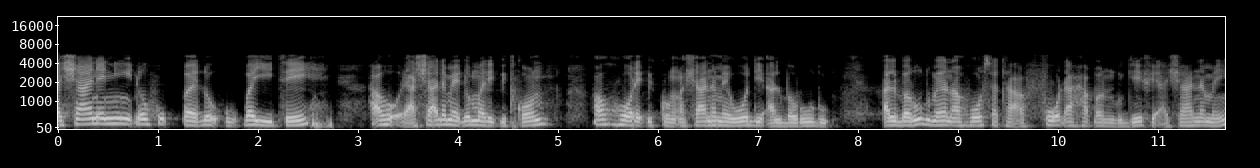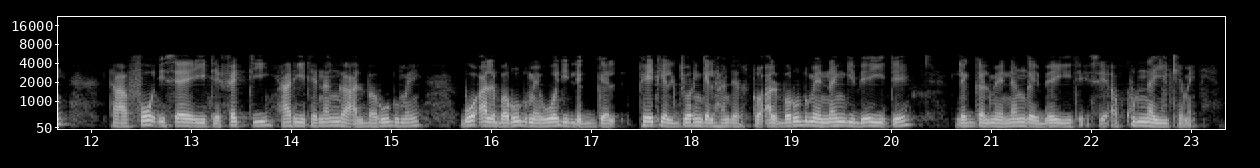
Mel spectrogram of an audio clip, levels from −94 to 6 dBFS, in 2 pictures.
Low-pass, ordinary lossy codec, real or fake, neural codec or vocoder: 5.4 kHz; none; fake; vocoder, 44.1 kHz, 80 mel bands, Vocos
